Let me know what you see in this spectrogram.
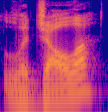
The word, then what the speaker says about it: La Jolla: So it looks like La Jolla, J-O-L-L-A, but right. It's pronounced obviously in a Spanish.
